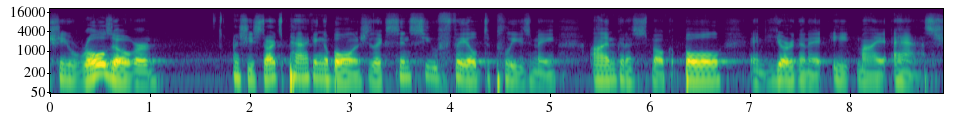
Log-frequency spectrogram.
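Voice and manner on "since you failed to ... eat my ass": mock mean tone, quieter. Retelling what she said to him, imitating her mean tone. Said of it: "She says it all mean like that".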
